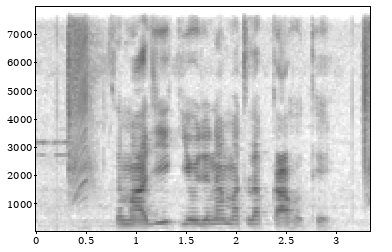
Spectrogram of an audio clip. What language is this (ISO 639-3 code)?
hne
